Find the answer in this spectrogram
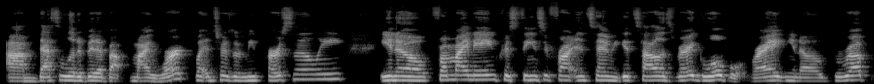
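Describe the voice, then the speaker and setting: A woman raised in the Caribbean speaks as an interview guest, earnest and motivational. Her voice is bright and forceful, pitched a little low for a woman. She fills her talk with "you know" as she builds her points. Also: fairly even intonation, brisk. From Caribbean, Haiti. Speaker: podcast guest, entrepreneur. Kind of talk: conversational interview.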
